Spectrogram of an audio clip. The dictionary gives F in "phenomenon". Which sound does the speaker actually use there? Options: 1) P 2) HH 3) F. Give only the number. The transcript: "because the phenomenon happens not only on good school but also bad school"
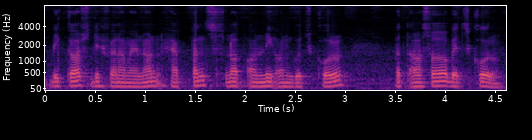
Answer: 3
